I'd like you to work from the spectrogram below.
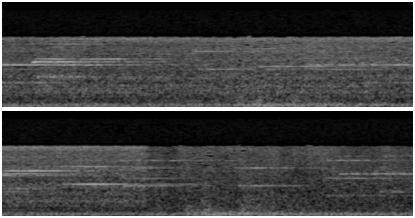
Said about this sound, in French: Il y a une petite musique de marchand de glace à côté d'un pont le long du canal.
